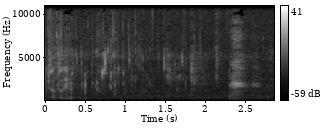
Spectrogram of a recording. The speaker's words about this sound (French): Donc là vous avez dû entendre euh, la sauce qui coulait sur les cailles. Hmm, ça fait plaisir.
